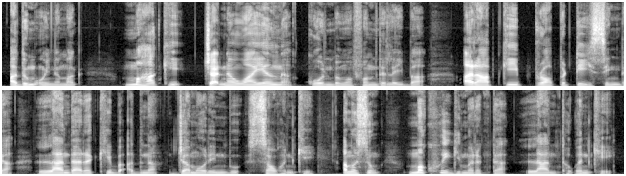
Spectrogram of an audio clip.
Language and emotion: Manipuri, neutral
